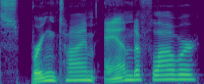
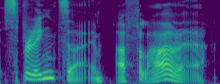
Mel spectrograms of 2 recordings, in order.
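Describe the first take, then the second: First: Said in the usual way. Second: Put-on "springtime, a flower" in a thick German accent, high on "springtime"; German-accented praise, each image set apart; strong German accent. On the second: A narrator's reading. German attendant praising her mistress, strong German accent. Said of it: "with a strong German accent".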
